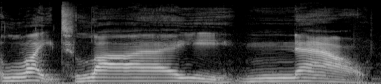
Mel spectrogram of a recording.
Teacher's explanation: your voice moves from one vowel shape to another. So within that one syllable. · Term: gliding vowel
